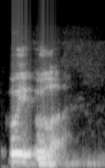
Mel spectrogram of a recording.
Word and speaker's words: Kukui'ula: I mean, I have to say, listening to you, your property, you pronounce it Kukui'ula, or how do you pronounce it? Kukui'ula.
